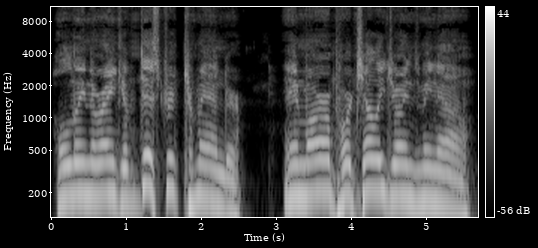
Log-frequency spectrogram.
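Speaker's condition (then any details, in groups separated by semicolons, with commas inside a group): Parkinson's disease; deep brain stimulators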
